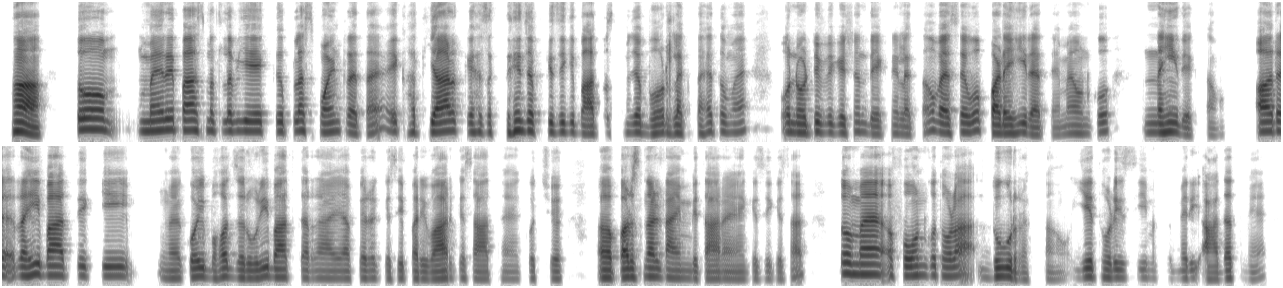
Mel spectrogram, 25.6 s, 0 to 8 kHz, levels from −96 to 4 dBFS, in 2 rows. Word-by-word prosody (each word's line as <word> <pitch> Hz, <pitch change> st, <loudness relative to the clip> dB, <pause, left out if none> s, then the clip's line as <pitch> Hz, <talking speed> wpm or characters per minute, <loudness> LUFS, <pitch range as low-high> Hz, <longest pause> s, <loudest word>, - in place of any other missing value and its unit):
हाँ, 120 Hz, -9 st, +10 dB, 0.3 s
तो 185 Hz, -3 st, +6 dB, 0.3 s
मेरे 165 Hz, +3 st, +4 dB
पास 175 Hz, -1 st, +4 dB
मतलब 165 Hz, -1 st, -3 dB
ये 160 Hz, -1 st, +3 dB
एक 160 Hz, 0 st, -6 dB
प्लस 165 Hz, 0 st, 0 dB
पॉइंट 150 Hz, +2 st, +1 dB
रहता -, -, -1 dB
है, -, -, -5 dB
एक -, -, -6 dB
हथियार 145 Hz, +3 st, +5 dB
कह 145 Hz, 0 st, -3 dB
सकते 145 Hz, -1 st, -9 dB
हैं, 170 Hz, -, +4 dB
जब 160 Hz, -1 st, 0 dB
किसी 150 Hz, 0 st, -2 dB
की 150 Hz, -, -6 dB
बातों 120 Hz, -1 st, 0 dB
से -, -, -27 dB
मुझे 140 Hz, +1 st, -1 dB
बोर 130 Hz, +3 st, -2 dB
लगता 130 Hz, -1 st, -4 dB
है 150 Hz, -, -4 dB
तो 150 Hz, +1 st, -8 dB
मैं 145 Hz, +3 st, -8 dB, 0.4 s
वो 150 Hz, -, 0 dB
नोटिफिकेशन 140 Hz, 0 st, -2 dB
देखने 120 Hz, +1 st, -8 dB
लगता 115 Hz, +5 st, -9 dB
हूँ। 170 Hz, -, -4 dB
वैसे 140 Hz, +1 st, +3 dB
वो 160 Hz, +4 st, 0 dB
पड़े 130 Hz, -1 st, +6 dB
ही 130 Hz, +3 st, 0 dB
रहते 110 Hz, -3 st, -3 dB
हैं, 105 Hz, -, -15 dB
मैं 125 Hz, +2 st, -7 dB
उनको 125 Hz, +5 st, -7 dB, 0.3 s
नहीं 140 Hz, +1 st, +1 dB
देखता 105 Hz, -3 st, -11 dB
हूँ। 100 Hz, +3 st, -22 dB, 0.4 s
और 155 Hz, +1 st, +7 dB
रही 150 Hz, +2 st, +2 dB
बात 155 Hz, 0 st, +4 dB
कि 150 Hz, 0 st, -4 dB, 0.4 s
अ, 115 Hz, 0 st, -5 dB
कोई 135 Hz, +1 st, +1 dB
बहुत 130 Hz, +2 st, -3 dB
ज़रूरी 120 Hz, +2 st, -2 dB
बात 130 Hz, -1 st, +1 dB
कर 120 Hz, -1 st, -6 dB
रहा 115 Hz, 0 st, -9 dB
है 115 Hz, -, -7 dB
या 115 Hz, 0 st, -5 dB
फिर 115 Hz, +1 st, -9 dB
किसी 110 Hz, +1 st, -11 dB
परिवार 110 Hz, 0 st, -1 dB
के 115 Hz, -, -12 dB
साथ 105 Hz, -2 st, -5 dB
हैं, 105 Hz, -1 st, -17 dB
कुछ 110 Hz, 0 st, -17 dB
अ, 110 Hz, -, -5 dB, 0.6 s
पर्सनल 130 Hz, +2 st, +3 dB
टाइम 120 Hz, -2 st, -2 dB
बिता 105 Hz, -1 st, -4 dB
रहे 105 Hz, -1 st, -8 dB
हैं 105 Hz, 0 st, -12 dB
किसी 105 Hz, +1 st, -18 dB
के -, -, -17 dB
साथ, -, -, -10 dB, 0.4 s
तो 185 Hz, 0 st, +5 dB
मैं 175 Hz, 0 st, +7 dB
अ, 160 Hz, -, -2 dB
फ़ोन 155 Hz, 0 st, 0 dB
को 155 Hz, 0 st, -6 dB
थोड़ा 145 Hz, -1 st, 0 dB
दूर 135 Hz, 0 st, 0 dB
रखता 100 Hz, +2 st, -19 dB
हूँ। 95 Hz, +2 st, -22 dB, 0.2 s
ये 135 Hz, -, +2 dB
थोड़ी-सी 125 Hz, -1 st, -9 dB
मत 115 Hz, -, -27 dB, 0.2 s
मेरी 115 Hz, +2 st, -11 dB
आदत 115 Hz, +4 st, -5 dB
में 100 Hz, -, -19 dB
है, 120 Hz, -, -20 dB
135 Hz, 205 wpm, -25 LUFS, 115-155 Hz, 0.6 s, हाँ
